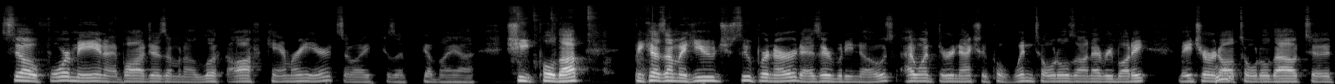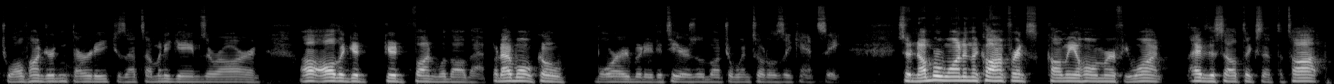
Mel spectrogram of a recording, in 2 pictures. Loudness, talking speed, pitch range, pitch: -22 LUFS, 235 wpm, 125-155 Hz, 140 Hz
